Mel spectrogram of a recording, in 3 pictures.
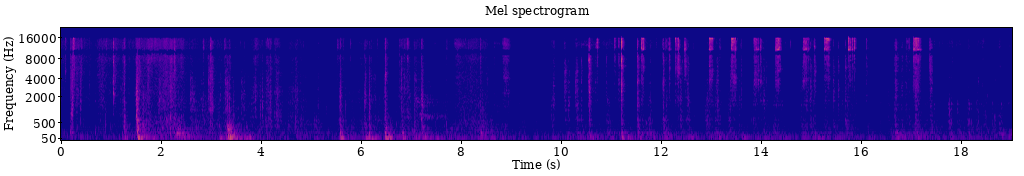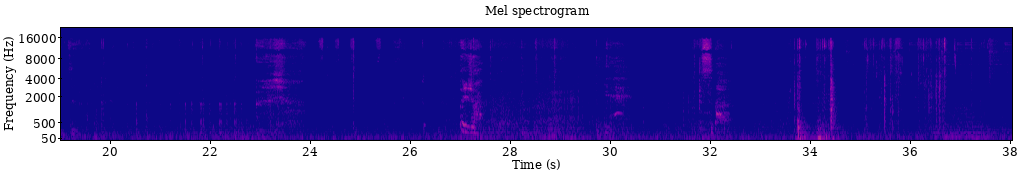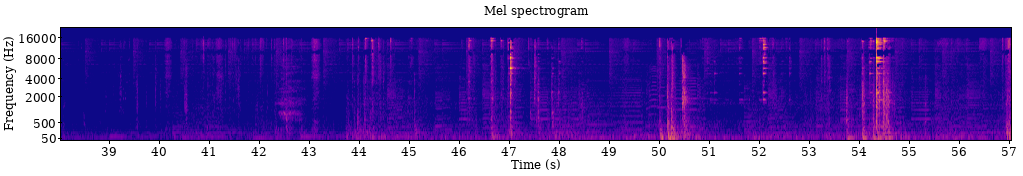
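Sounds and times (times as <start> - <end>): ratchet wrench clicking: 11.6 - 16.0.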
